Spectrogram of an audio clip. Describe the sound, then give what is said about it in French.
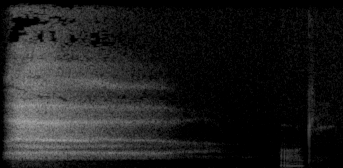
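A long, slow breath out through the mouth during a guided relaxation breathing exercise, loud at first and fading away over about two seconds, followed by a brief soft rustle. “Une dernière fois, inspire par le nez et expire par la bouche.”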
